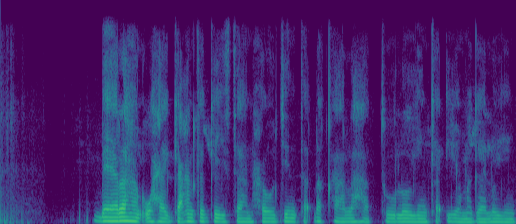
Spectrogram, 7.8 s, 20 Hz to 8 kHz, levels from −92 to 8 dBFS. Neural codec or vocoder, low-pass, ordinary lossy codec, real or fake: none; 7.2 kHz; none; real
